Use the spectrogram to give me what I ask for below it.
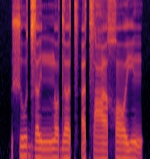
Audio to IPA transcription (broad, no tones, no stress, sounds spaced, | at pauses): ʃ u d͡z ɐ i̯ nː ɔ d ɐ t͡sʼ a t͡s ʕ a χ ɔ j ĩ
